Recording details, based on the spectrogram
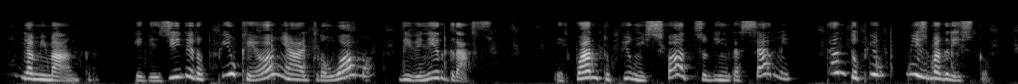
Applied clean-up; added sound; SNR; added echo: neural mask model DeepFilterNet 3.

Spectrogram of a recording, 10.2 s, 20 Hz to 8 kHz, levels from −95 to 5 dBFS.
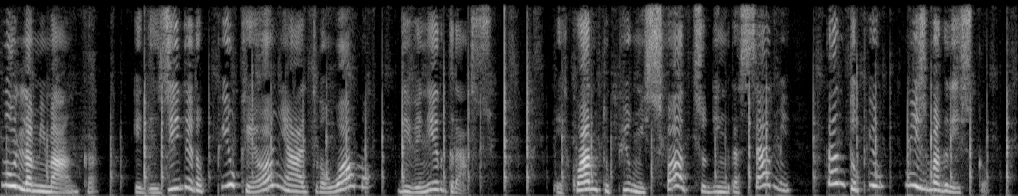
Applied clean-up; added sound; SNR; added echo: neural mask model RNNoise.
